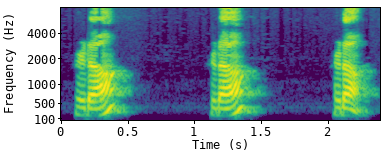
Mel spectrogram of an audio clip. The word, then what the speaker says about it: ण: ण को बोलने के लिए हमें अपनी जबान कुछ पीछे ले जाके आगे लानी पड़ती है। ण ण 3 बार बोलें। ण ण ण। ये थोड़ी सी नेजल साउंड होती है, ठीक है।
